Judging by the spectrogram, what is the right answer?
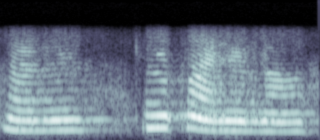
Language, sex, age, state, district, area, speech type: Marathi, female, 18-30, Maharashtra, Nagpur, urban, conversation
